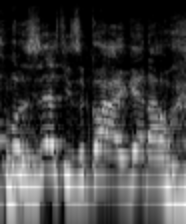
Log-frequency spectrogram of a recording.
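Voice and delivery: high, loud, fast mum voice; mum shouting. Retold or imitated. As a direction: yell it in mock disbelief like mum. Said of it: "She's going".

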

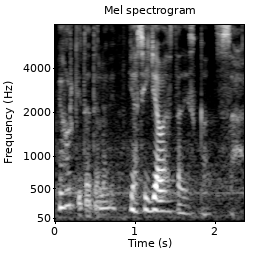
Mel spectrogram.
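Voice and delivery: whispered, coaxing dark voice; whispering temptation; sinister inner voice. Retold or imitated. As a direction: tempt her softly to give up. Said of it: "Y ahí me dijo".

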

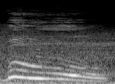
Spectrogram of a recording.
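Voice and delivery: loud movie-trailer explosion; huge cinematic boom; Michael Bay style boom. Pretend. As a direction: belt out a big boom. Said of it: "Michael Bay style".

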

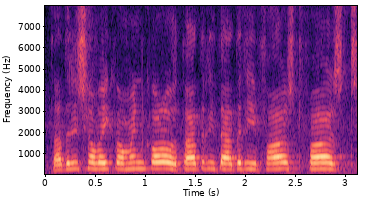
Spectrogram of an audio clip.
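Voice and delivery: high, loud and hurried; urgent loud urging. Real, not acted. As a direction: rush the viewers to comment. Urging viewers to comment fast.

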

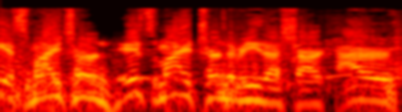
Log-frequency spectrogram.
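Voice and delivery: low pirate-like shark voice; playful shark villain. Pretend. Shark player warning gorillas it's his turn, low mock menace.

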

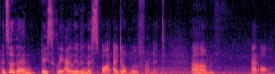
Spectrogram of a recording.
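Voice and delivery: ordinary talk

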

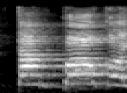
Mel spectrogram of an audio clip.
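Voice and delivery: loud, high outburst of frustration; exasperated shout. Real, not acted. Host finding yet another player silent, exasperated shout. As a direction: burst out, fed up.

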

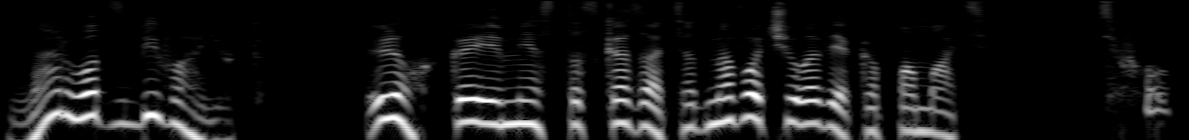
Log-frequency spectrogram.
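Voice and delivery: indignant cook. Acted. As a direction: scold and spit in disgust like a village cook. Indignant cook voiced in story.

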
